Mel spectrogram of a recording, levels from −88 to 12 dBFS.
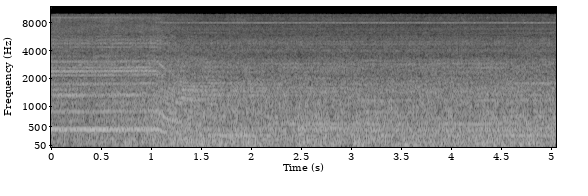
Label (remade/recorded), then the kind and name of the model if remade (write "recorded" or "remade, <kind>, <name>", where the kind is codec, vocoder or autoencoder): remade, vocoder, Vocos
